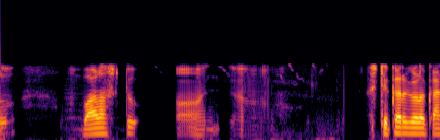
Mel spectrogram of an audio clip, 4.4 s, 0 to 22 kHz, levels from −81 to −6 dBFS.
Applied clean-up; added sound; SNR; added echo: neural separator model SepFormer WHAM!.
